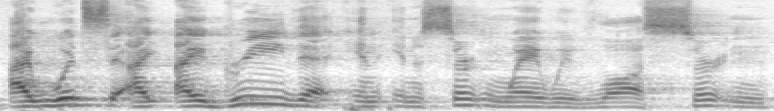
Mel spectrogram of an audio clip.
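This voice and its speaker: A man on a panel in a lecture hall, telling a story with lively energy, often adding "right?" and restarting his words. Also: a little high, normal speed. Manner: animated storyteller, tag questions, frequent restarts. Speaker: panelist, historian.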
